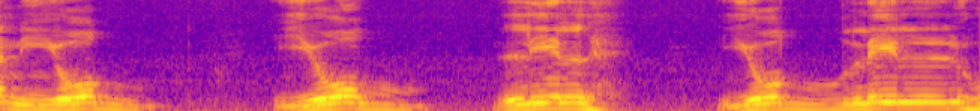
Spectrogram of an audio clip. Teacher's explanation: الياء مرققه والضاد مفخمه لا تفخم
